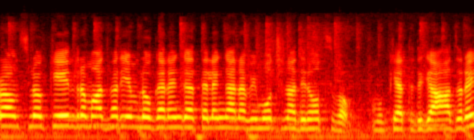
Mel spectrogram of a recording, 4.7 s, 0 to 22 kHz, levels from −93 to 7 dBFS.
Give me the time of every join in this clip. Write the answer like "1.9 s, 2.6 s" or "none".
none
